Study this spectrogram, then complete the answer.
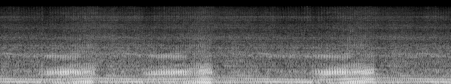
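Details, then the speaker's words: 2019 Polaris Sportsman 500 HO ATV after installing a trail snorkel intake: three clean throttle blips rise and fall smoothly with a hollow intake roar, sucking air hard; normal revving with strong intake draw. "I don't know if you heard that or not, but it's sucking. It's sucking pretty hard. That's That's what I wanted. I wanted to wanted to get more air in there."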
